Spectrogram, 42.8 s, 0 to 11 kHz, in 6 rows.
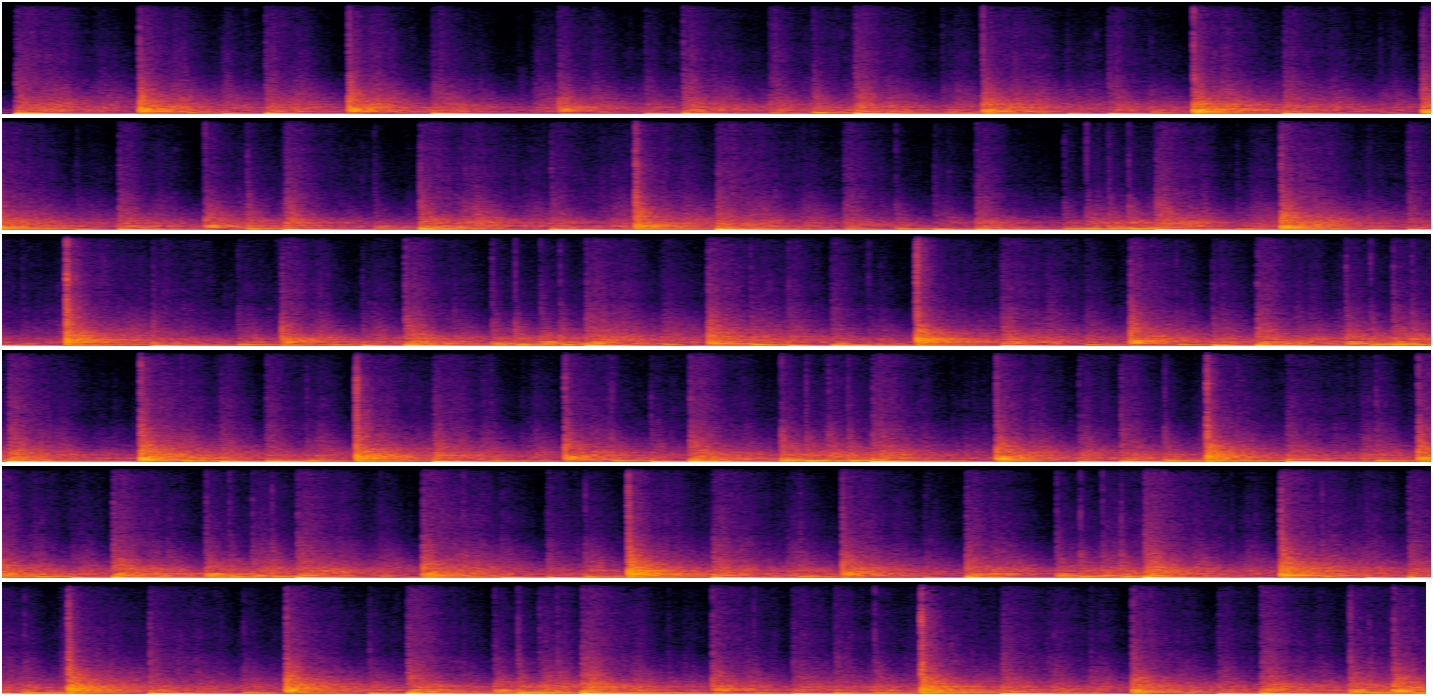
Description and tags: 5/8 slow daf rythm with rode NT4 mic, presonus preamp
frame, orient, daf, odd, drums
